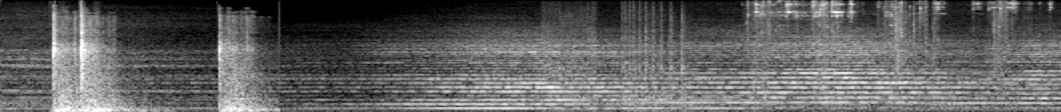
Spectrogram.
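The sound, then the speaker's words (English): A locked gate at a realm's border is tried, giving two heavy rattling clanks a moment apart. A low sustained tonal drone follows and carries on to the end. “Locked, brother. The border with no walls hath a gate which is locked.”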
